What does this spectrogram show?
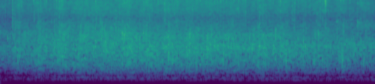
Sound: audience applauding

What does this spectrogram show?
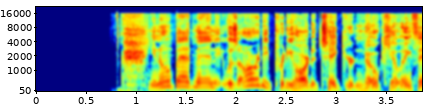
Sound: sigh

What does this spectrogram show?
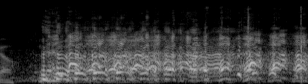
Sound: all laughing

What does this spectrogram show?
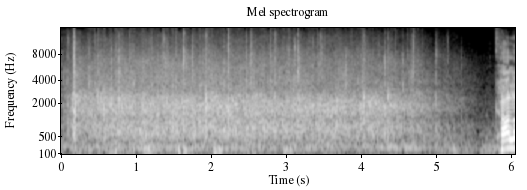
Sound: audience applauding

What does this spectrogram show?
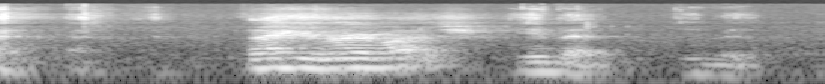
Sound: laughs

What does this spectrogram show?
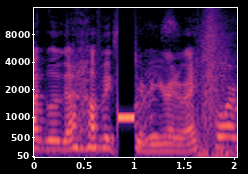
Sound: beep

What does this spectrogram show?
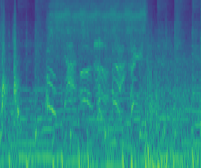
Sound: grunting

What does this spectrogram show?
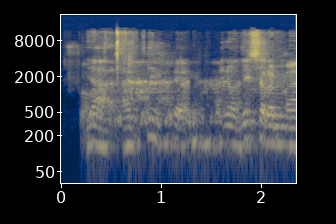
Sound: laughs

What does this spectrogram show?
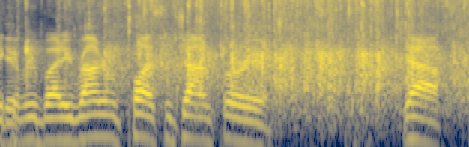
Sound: audience applauding

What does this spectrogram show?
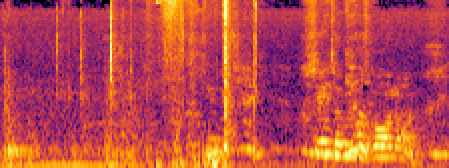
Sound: door opens

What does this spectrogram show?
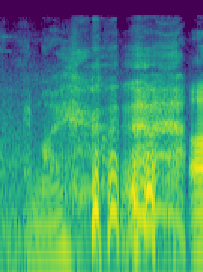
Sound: laughs

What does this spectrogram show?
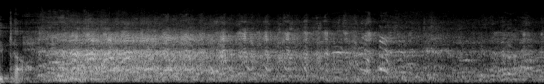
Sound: audience laughing

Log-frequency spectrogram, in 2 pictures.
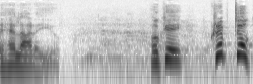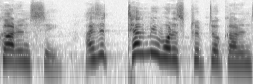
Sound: laughter

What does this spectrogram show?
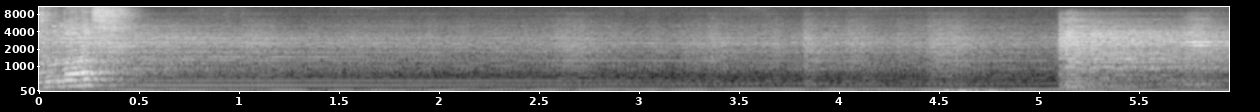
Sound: radio noise hissing continues; radio noise reverberating

